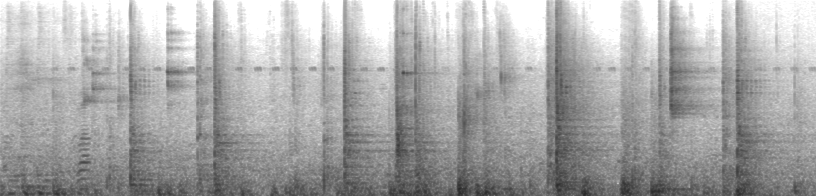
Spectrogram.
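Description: Squash rally: the ball cracks off rackets and smacks against the front wall and glass walls in an uneven string of sharp hits, with shoes squeaking on the wooden court floor.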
